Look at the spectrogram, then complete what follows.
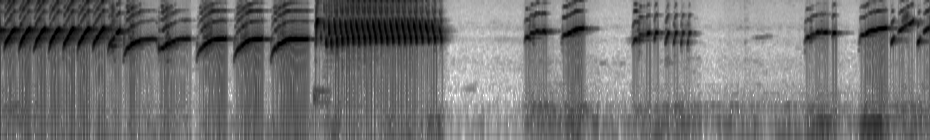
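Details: Canary in full song, used to provoke young canaries into rolling; rapid repeated sweeping whistles, a dense buzzy burst, then scattered short high chirps after a brief silence.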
